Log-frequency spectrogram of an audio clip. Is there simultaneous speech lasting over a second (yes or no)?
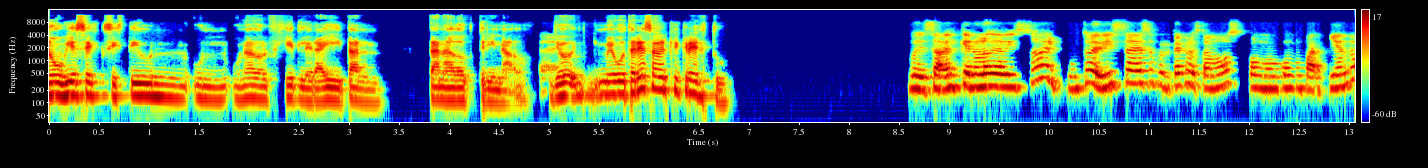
no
